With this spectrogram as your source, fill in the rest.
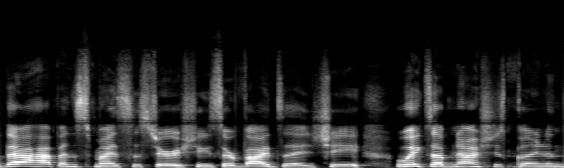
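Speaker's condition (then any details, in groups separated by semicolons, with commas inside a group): Friedreich's ataxia; slurred speech, sounds drunk, still understood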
